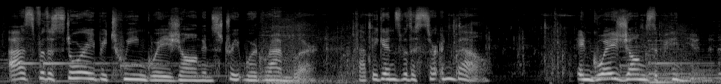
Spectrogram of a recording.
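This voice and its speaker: A woman's voice: medium pitch, lightly acted. A woman playing a proud, wistful ancient female immortal in a game, speaking in formal, archaic, pompous phrases. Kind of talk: scripted game dialogue, storytelling. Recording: long hall reverb, music behind. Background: music.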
